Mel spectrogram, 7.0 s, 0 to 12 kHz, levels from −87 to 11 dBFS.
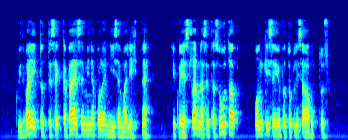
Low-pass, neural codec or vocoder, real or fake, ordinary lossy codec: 7.2 kHz; none; real; AAC, 48 kbps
